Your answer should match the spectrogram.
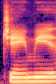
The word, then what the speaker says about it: Jaime: So my name, Jaime, is spelled like, if you're in Southern California, it's spelled like Jaime.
